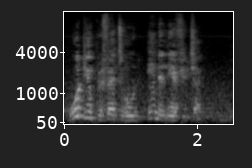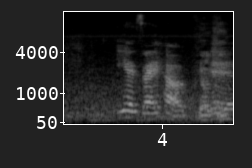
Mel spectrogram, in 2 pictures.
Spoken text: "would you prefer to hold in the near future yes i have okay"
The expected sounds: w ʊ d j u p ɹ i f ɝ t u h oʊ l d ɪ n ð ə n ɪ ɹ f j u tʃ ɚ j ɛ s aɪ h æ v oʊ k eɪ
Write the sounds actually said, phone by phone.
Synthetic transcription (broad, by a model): w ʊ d j u p ɹ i f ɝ t u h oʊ d ɪ n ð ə n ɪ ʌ f j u tʃ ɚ j ɛ s aɪ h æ p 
